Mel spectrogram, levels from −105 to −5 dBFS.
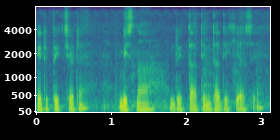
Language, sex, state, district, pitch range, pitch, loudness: Nagamese, male, Nagaland, Kohima, 90-100 Hz, 95 Hz, -23 LUFS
